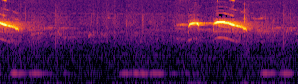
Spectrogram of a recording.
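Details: The end of one descending thin whistle from a Taiwan fulvetta, a pause, then a fresh phrase: quick high note and a longer falling slur. A faint low hum runs intermittently beneath.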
